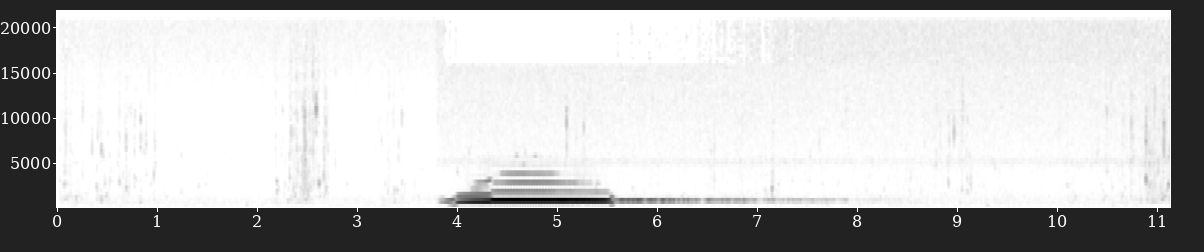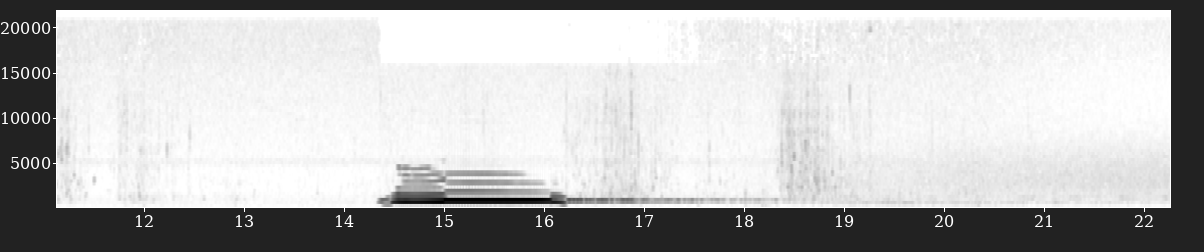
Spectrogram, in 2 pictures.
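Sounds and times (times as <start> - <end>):
common loon wail: 3.9 - 7.0, 14.4 - 17.8.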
